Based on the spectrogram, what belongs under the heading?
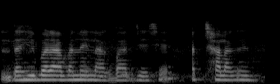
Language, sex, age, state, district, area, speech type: Maithili, female, 60+, Bihar, Purnia, rural, spontaneous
